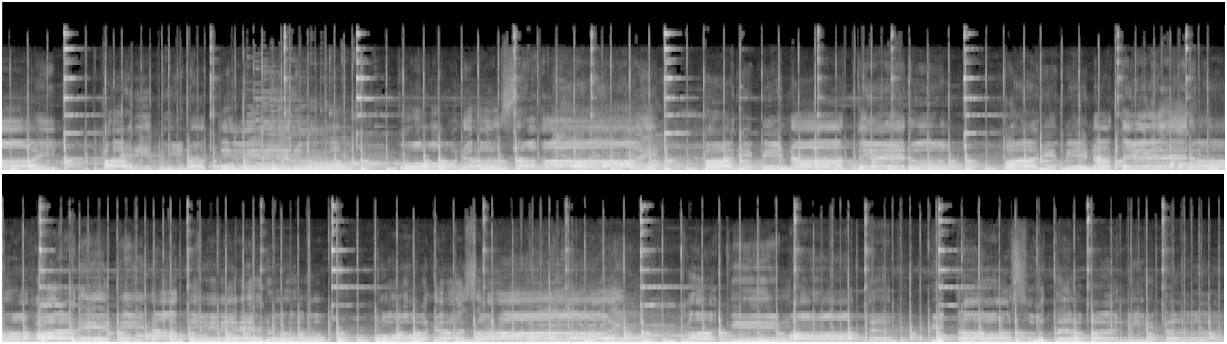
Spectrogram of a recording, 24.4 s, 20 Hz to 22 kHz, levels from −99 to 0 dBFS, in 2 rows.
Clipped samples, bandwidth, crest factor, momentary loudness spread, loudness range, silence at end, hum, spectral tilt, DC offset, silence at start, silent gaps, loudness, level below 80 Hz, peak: under 0.1%; 19 kHz; 12 dB; 5 LU; 2 LU; 0 s; none; -5.5 dB/octave; under 0.1%; 0 s; none; -13 LUFS; -26 dBFS; 0 dBFS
